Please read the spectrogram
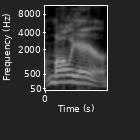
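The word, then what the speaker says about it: Molière: Yeah, Moliere.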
